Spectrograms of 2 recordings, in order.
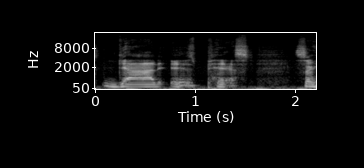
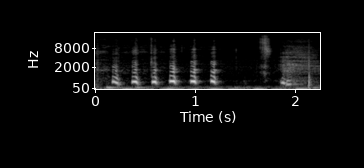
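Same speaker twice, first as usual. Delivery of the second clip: loud high giggling; giggling at the Veggie Tales idea; high laugh; 4 dB louder than usual. Real, not acted. Laughs at own joke.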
